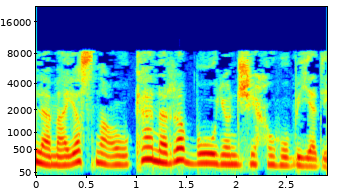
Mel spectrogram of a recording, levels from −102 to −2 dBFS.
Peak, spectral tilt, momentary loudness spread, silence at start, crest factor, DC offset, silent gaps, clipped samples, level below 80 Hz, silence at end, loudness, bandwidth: -2 dBFS; -4.5 dB/octave; 6 LU; 0 s; 12 dB; under 0.1%; none; under 0.1%; -58 dBFS; 0 s; -15 LUFS; 8.8 kHz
